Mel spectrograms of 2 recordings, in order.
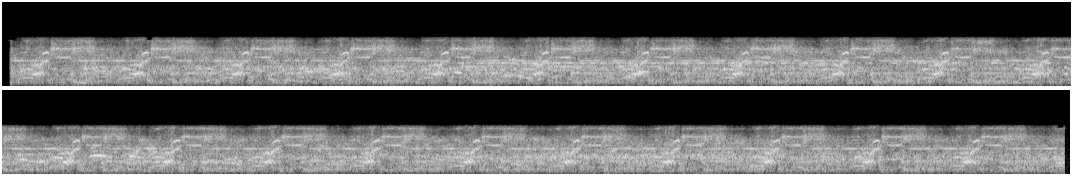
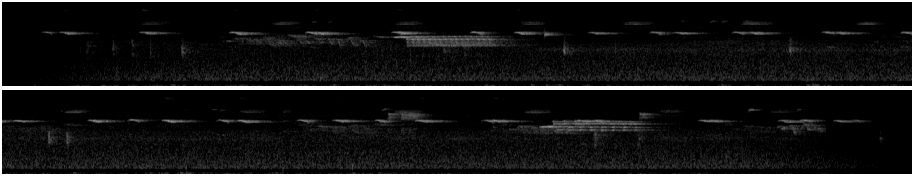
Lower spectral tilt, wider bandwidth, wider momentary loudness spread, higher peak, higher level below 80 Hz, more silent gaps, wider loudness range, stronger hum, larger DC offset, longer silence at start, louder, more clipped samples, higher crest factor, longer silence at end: first, -7.5 dB/octave vs 1.5 dB/octave; second, 4 kHz vs 18 kHz; second, 3 LU vs 17 LU; first, 0 dBFS vs -20 dBFS; first, -44 dBFS vs -72 dBFS; neither; second, 1 LU vs 6 LU; neither; neither; second, 0.1 s vs 0.4 s; first, -9 LUFS vs -37 LUFS; neither; second, 10 dB vs 22 dB; second, 0.05 s vs 0.3 s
